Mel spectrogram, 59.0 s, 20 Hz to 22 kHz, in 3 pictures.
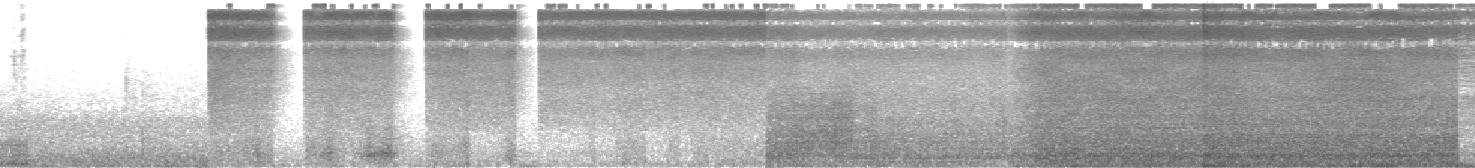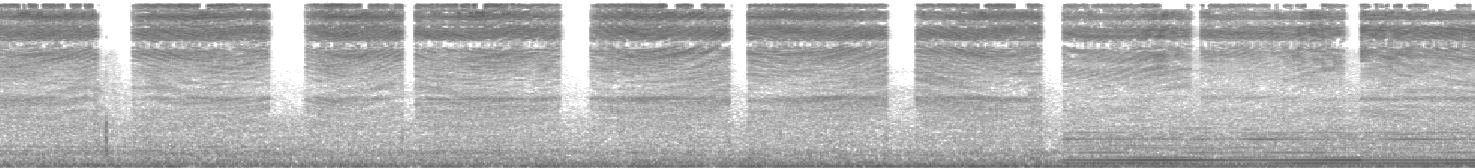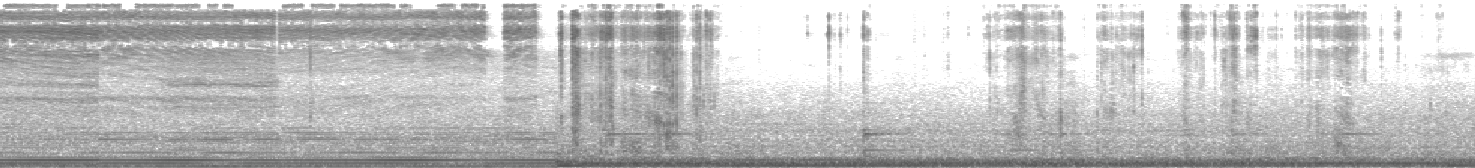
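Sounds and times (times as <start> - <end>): compressed air hissing: 2.8 - 33.6
low hum: 45.8 - 59.0.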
